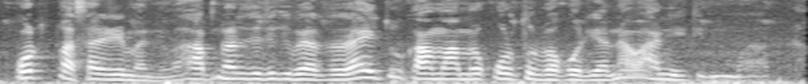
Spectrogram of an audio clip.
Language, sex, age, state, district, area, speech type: Assamese, male, 60+, Assam, Kamrup Metropolitan, urban, spontaneous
